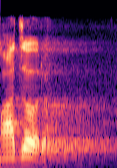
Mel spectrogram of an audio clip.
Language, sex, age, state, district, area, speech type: Goan Konkani, male, 45-60, Goa, Canacona, rural, read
